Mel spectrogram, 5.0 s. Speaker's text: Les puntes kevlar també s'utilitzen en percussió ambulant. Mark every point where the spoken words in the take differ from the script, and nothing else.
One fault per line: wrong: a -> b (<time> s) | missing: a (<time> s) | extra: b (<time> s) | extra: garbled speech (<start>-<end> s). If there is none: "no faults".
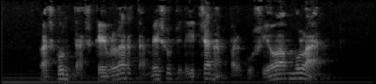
no faults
